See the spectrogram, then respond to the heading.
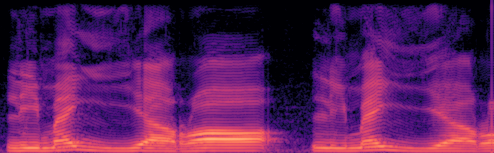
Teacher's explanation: তো গুন্নাও হবে এবং দুইটা শব্দ মিলে গেল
